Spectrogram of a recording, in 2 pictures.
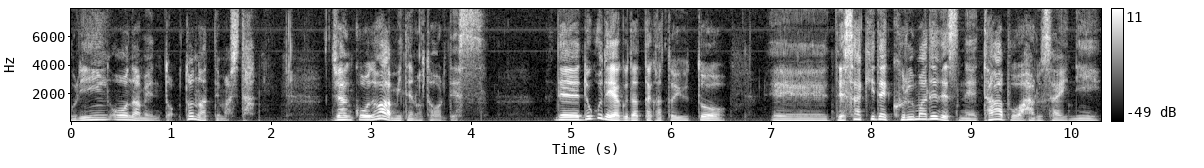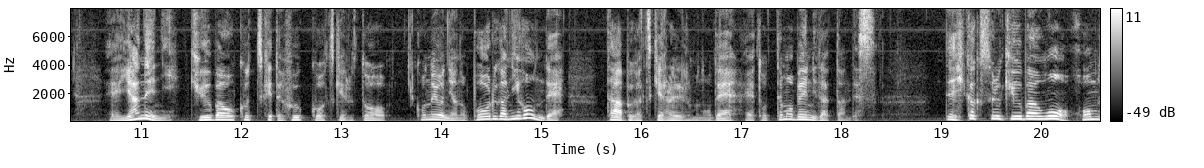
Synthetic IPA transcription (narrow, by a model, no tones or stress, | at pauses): ɯ̟ɾʲĩo̞ːnamẽ̞nt̪o̞t̪o̞nat̪ːe̞maɕi̥t̪ḁ | d͡ʑãŋko̞ːd̪o̞βamʲit̪e̞no̞t̪o̞̰ːɾʲid̪e̞sɨ̥ | d̪e̞d̪o̞ko̞d̪e̞jak̬ɯ̟d̪at̪ːakat̪o̞jɯ̟ːt̪o̞ | eːd̪e̞sakʲid̪e̞kʰɯ̟ɾɯ̟mad̪e̞d̪e̞sɨne̞t̪ʰaːpɯ̟ohaɾɯ̟saiɲ̟i | ejane̞ɲ̟ḭkʲɨːbãɰ̃o̞kɯ̟tt͡sɨ̥ke̞t̪e̞ɸɯ̟kːɯo̞t͡sɨ̥ke̞ɾɯ̟t̪o̞ | ko̞nojoːɲ̟iano̞po̞ːɾɯ̟ɡaɲ̟iɦõ̞nd̪e̞ | t̪aːpɯ̟ɡat͡sɨ̥ke̞ɾaɾe̞ɾɯmo̞no̞d̪e̞t̪o̞t̪ːe̞mo̞bẽ̞nʲid̪at̪ːã̰nd̪e̞sɨ̥ | d̪e̞çi̥kakɯ̟̥sɨɾɯ̟kʲɨːbãɰ̃o̞ho̞ːmɯ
